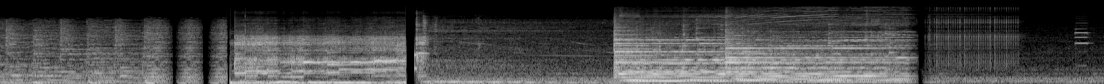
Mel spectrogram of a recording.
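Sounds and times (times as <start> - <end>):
dense sustained musical tones: 6.2 - 9.2
loud sustained chord: 6.2 - 9.2.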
